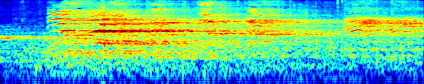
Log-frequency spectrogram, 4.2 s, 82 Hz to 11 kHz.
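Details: Captive beluga during a public training session at Port of Nagoya Public Aquarium, Japan, 18 July 2016, 13:30 show; a sustained harmonic whistle rises in after half a second, wavers and holds steady, with a brighter overtone swell near the end over hall ambience.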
